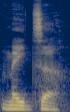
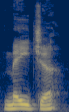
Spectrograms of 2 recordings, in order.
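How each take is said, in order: First: The middle consonant is a z sound. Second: The middle consonant is a j sound. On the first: The speaker calls it wrong. "so there's a z" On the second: The speaker calls it right. "English has this j sound"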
